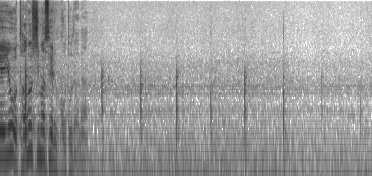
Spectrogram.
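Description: Heavy footsteps thud slowly on a hard floor.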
